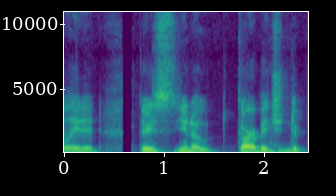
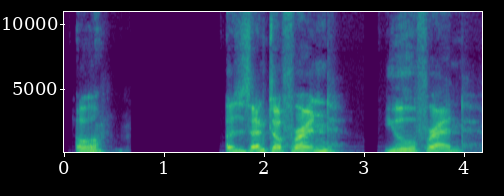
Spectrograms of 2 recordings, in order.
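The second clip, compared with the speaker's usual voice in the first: put-on undead ghoul monster voice. A player greets someone in character, in a ghoul voice. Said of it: "Why are you trying to imitate me?".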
